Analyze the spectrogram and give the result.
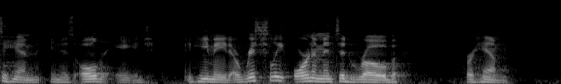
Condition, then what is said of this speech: No condition.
